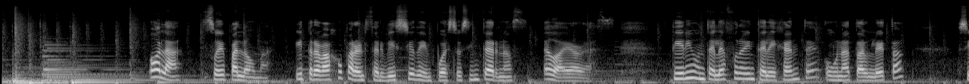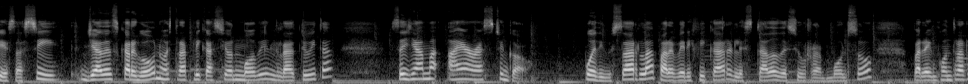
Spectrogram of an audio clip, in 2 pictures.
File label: Spanish; IRS2Go 5.0; IRS Updates IRS2Go Smartphone App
